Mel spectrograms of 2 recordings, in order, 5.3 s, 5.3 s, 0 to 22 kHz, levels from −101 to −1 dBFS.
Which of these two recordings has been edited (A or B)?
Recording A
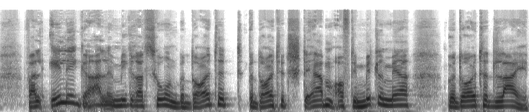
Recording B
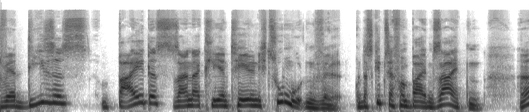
A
